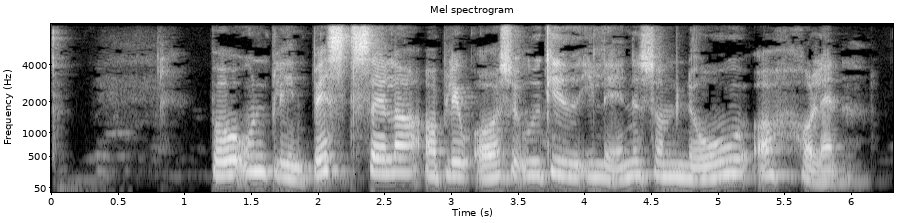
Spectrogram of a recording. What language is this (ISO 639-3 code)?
dan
